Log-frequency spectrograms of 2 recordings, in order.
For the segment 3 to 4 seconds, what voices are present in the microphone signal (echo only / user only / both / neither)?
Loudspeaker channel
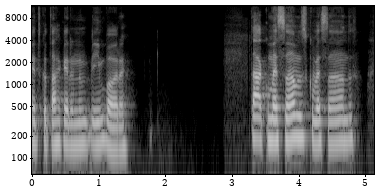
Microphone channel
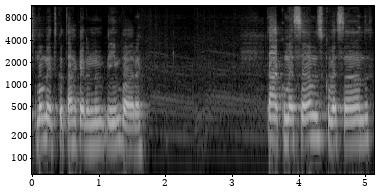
echo only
